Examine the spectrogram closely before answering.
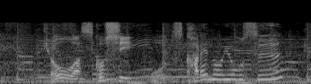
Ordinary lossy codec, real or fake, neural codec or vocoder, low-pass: none; real; none; 7.2 kHz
